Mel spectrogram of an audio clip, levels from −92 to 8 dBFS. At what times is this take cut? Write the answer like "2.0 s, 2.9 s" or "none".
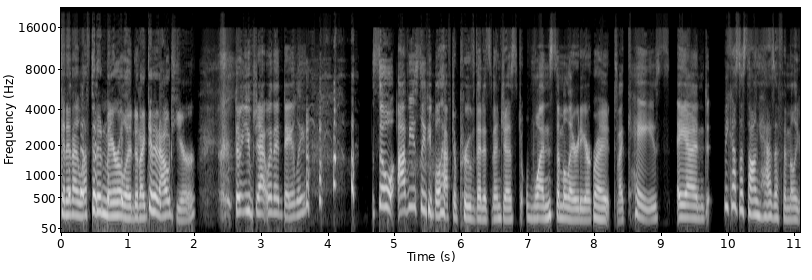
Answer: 1.3 s, 2.9 s, 4.6 s, 5.5 s, 6.5 s, 8.0 s, 8.3 s, 9.9 s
